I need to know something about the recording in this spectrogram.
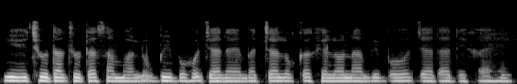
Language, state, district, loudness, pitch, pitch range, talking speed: Hindi, Arunachal Pradesh, Lower Dibang Valley, -17 LUFS, 155 Hz, 150-160 Hz, 185 wpm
